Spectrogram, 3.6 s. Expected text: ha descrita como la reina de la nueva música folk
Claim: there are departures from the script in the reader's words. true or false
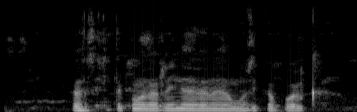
false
